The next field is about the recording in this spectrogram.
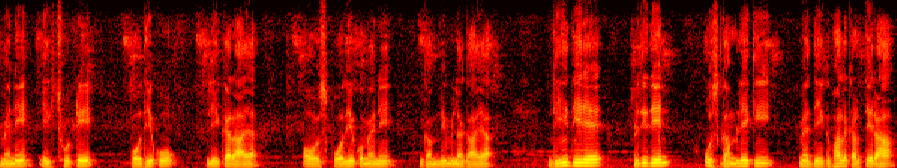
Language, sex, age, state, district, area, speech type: Hindi, male, 60+, Madhya Pradesh, Hoshangabad, urban, spontaneous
